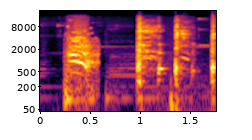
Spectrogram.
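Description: An adult man gives an acted series of about five coughs: one long harsh cough, then short bursts.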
